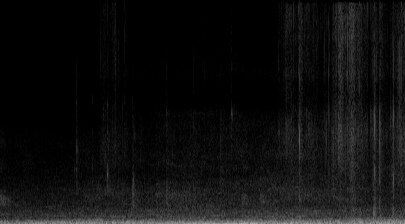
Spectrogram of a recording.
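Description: Steady low background rumble, joined from about five and a half seconds in by close rustling and crackling of cloth and handling as a kitten is gathered against the clothing near the phone.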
